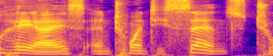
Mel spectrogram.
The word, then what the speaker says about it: reais: Let's practice that pronunciation. Real, real, real, and reais, reais, reais.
